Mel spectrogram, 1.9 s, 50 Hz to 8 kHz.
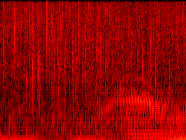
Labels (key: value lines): label: biophony
recorder: SoundTrap 300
